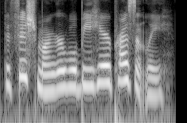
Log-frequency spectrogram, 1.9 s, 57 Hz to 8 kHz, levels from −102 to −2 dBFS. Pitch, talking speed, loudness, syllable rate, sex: 245 Hz, 190 wpm, -15 LUFS, 6.6 syllables/s, female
